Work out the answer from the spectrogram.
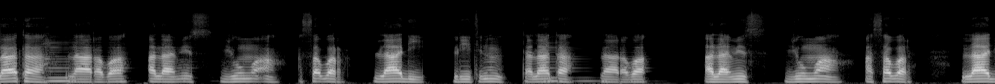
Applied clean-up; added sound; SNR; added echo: neural mask model DeepFilterNet 3.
